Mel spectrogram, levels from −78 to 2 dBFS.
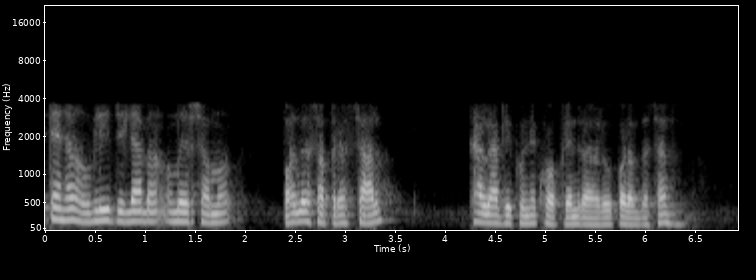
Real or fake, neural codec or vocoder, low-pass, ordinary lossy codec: fake; codec, 16 kHz in and 24 kHz out, 0.6 kbps, FocalCodec, streaming, 4096 codes; 3.6 kHz; none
